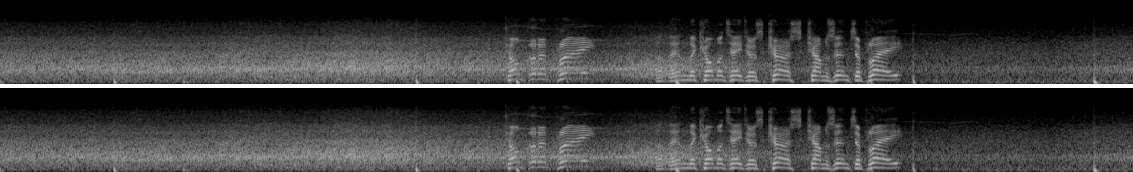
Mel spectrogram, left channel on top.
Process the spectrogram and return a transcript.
Confident play. But then the commentator's curse comes into play.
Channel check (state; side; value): identical; both; correlation 1.00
